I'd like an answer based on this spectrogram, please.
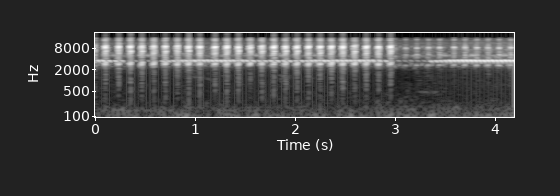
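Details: A walang kecek (night grasshopper) at night gives about three seconds of quick, evenly spaced ticks, then breaks into a thin, continuous high-pitched trill.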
